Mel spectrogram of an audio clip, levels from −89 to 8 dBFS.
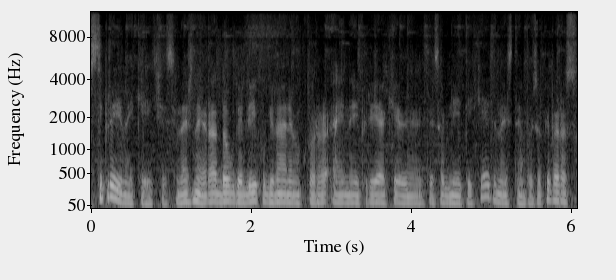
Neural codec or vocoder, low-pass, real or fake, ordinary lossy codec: none; 10.8 kHz; real; Opus, 16 kbps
